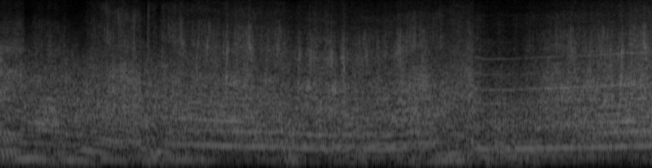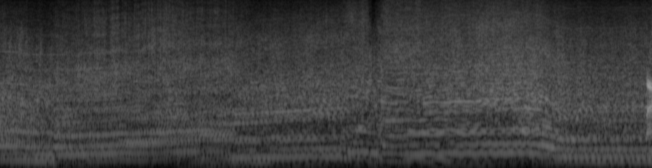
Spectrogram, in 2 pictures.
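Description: Onboard NASCAR stock car engine through a tight corner at the Montreal street circuit: a loud, continuous roar whose pitch dips and climbs as the driver lifts and gets back on the throttle, with no talk.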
